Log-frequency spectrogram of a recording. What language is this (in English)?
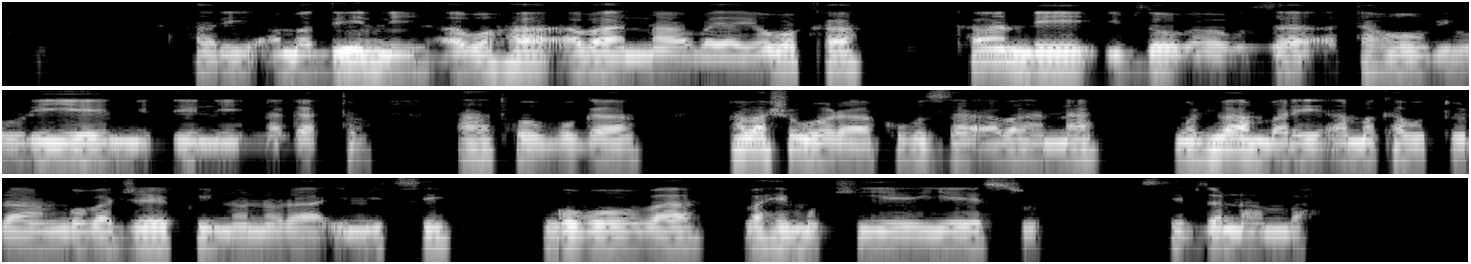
Rundi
